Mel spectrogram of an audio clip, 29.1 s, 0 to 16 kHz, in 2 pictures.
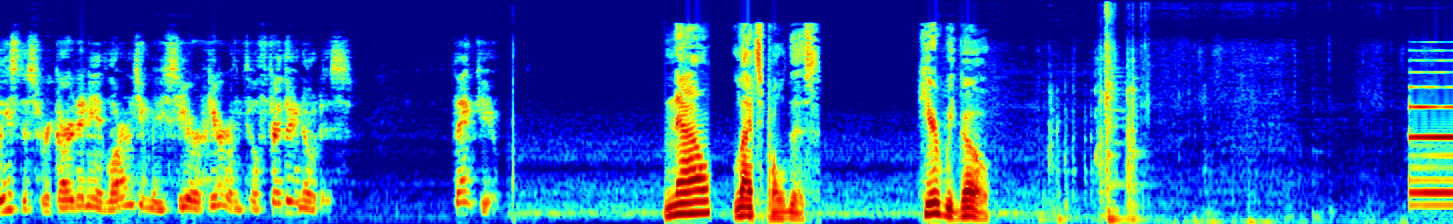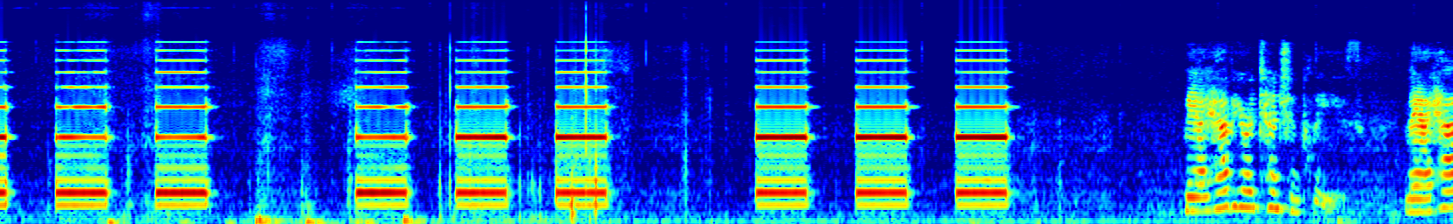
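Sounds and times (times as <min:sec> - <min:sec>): fire alarm pull station clack: 0:10.4 - 0:11.5
alarm beeps from speakers: 0:14.1 - 0:16.7, 0:18.1 - 0:20.7, 0:22.1 - 0:24.7.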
